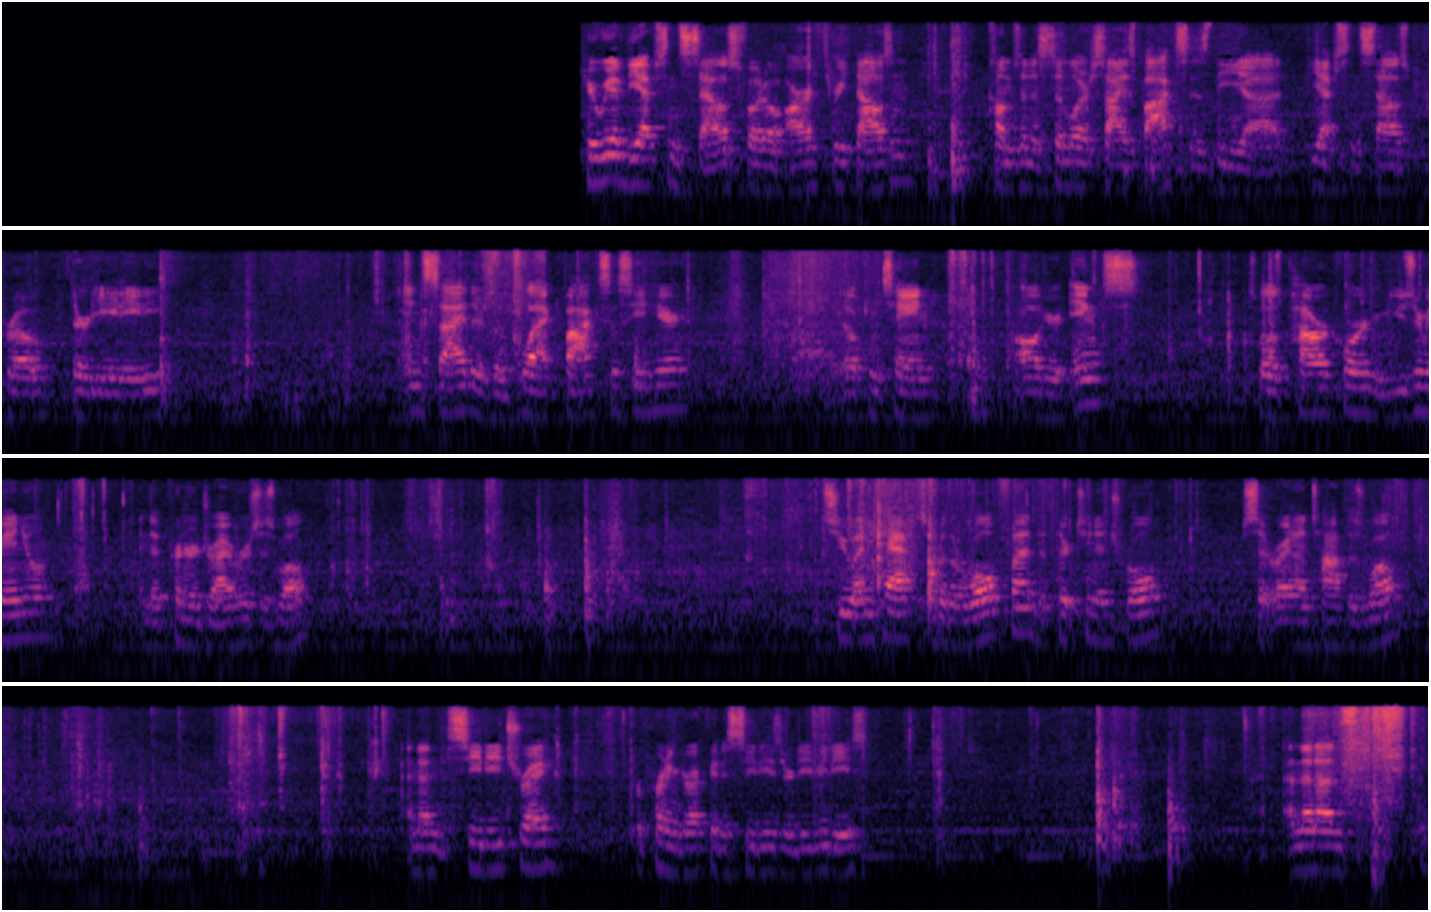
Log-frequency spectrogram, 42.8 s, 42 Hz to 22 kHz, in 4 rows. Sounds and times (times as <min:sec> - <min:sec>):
Speech: 0:04.4 - 0:12.0, 0:13.7 - 0:15.9, 0:16.9 - 0:19.3, 0:20.0 - 0:21.8, 0:22.4 - 0:23.8, 0:27.6 - 0:32.0, 0:35.1 - 0:38.6, 0:41.7 - 0:42.3.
